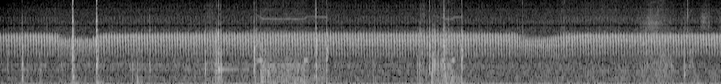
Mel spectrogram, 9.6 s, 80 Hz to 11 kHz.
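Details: European nightjar, the Brecks, Norfolk, July 2017, churring continuously with a short pitch drop at the start and another near the end, while several sharp clicks and knocks punctuate the trill.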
